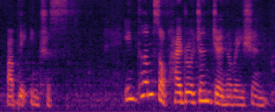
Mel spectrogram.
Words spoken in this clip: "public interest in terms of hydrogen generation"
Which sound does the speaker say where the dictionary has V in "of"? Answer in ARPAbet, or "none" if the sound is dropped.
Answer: F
